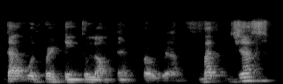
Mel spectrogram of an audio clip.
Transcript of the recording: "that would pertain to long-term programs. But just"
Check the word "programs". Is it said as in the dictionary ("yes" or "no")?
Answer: no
